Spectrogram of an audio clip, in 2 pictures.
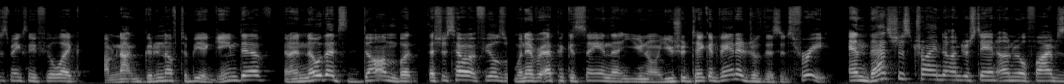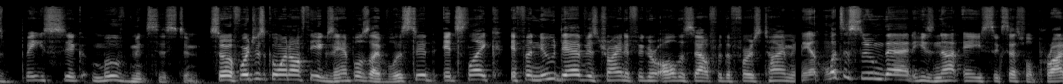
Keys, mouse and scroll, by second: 0.6 w, 2.3 w, 3.5-8.1 typing, 10.1 space, 11.3 space, 12.1 space, 12.7 s, 14.5-16.7 typing, 17.9 w, 18.2 space, 18.6 s, 19.0 w, 20.3 w, 21.0 w.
